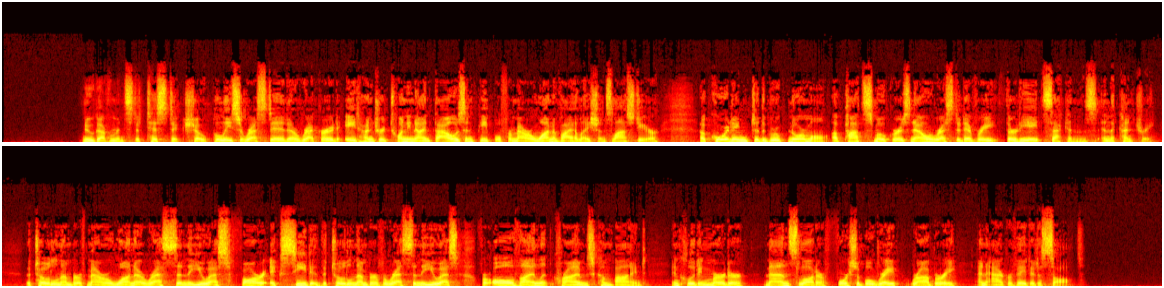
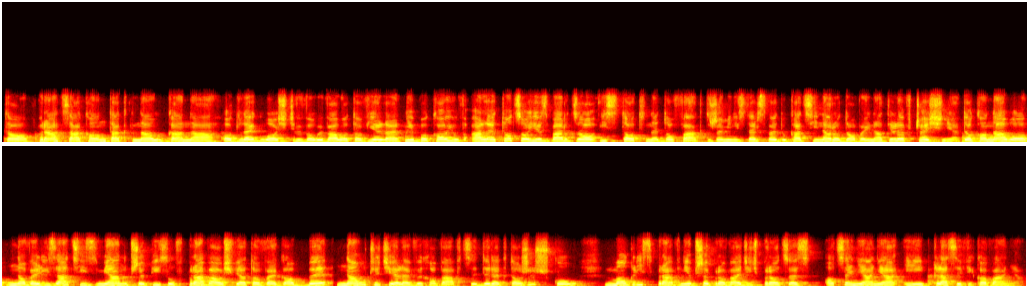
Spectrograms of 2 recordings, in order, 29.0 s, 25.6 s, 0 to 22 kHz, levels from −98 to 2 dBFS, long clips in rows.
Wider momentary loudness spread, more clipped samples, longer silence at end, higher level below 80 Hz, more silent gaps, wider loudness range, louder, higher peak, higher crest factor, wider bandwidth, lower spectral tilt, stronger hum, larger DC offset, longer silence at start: about the same, 7 LU vs 5 LU; neither; first, 1.2 s vs 0.1 s; about the same, -52 dBFS vs -52 dBFS; neither; about the same, 3 LU vs 2 LU; second, -18 LUFS vs -14 LUFS; about the same, 0 dBFS vs -2 dBFS; first, 18 dB vs 12 dB; first, 12.5 kHz vs 8 kHz; about the same, -4.5 dB/octave vs -4.5 dB/octave; neither; neither; first, 1 s vs 0.05 s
